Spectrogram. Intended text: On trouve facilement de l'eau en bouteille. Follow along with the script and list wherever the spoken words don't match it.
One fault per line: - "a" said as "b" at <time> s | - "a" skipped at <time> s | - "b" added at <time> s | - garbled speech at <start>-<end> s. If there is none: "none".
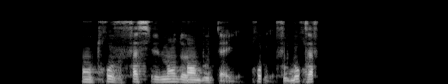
- "l'eau" skipped at 1.9 s
- garbled speech at 2.5-3.2 s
